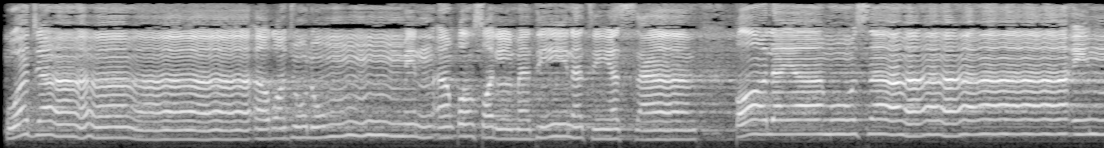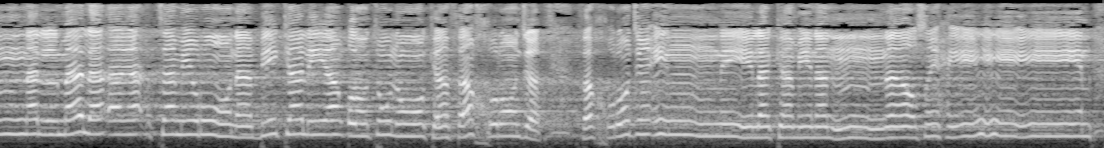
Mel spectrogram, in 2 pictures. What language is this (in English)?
Arabic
